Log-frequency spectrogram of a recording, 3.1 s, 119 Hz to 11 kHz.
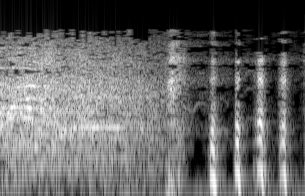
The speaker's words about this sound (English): Not a lot of applause for Will Hurd, but to actually go to a crowd like that, 1,200 people, knowing how they are likely to respond, well, it says something about a level of courage.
